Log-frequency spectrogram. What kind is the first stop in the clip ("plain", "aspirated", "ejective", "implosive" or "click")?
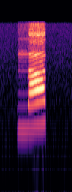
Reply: plain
